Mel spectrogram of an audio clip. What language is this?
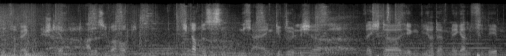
German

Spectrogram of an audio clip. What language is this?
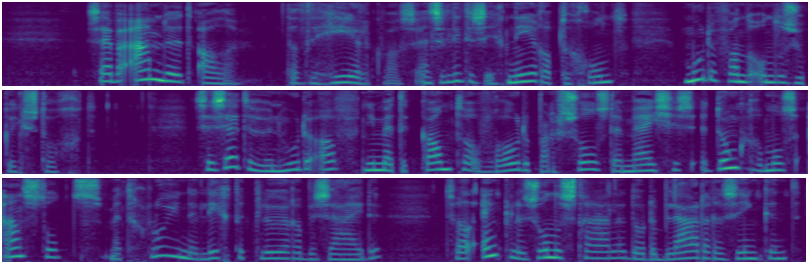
Dutch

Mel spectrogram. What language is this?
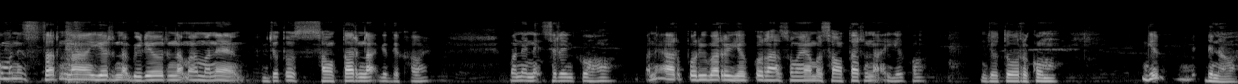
Santali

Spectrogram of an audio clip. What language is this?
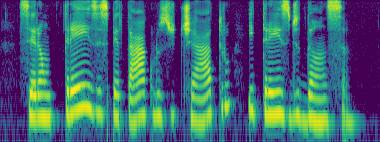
Portuguese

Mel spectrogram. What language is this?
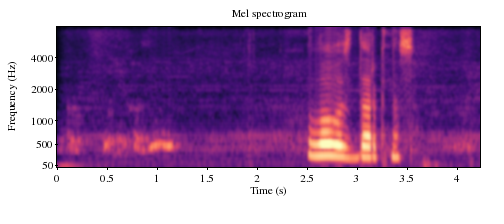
Russian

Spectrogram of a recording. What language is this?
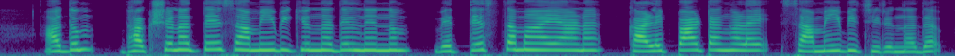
Malayalam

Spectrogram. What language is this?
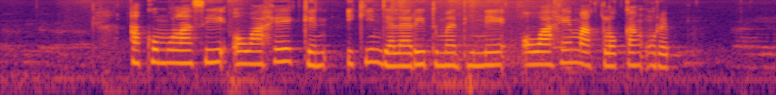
Javanese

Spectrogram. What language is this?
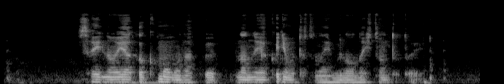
Japanese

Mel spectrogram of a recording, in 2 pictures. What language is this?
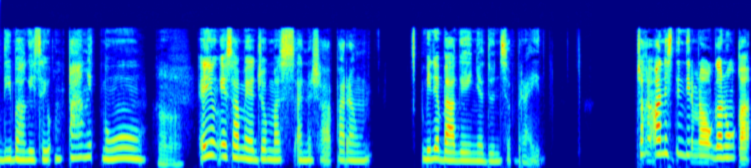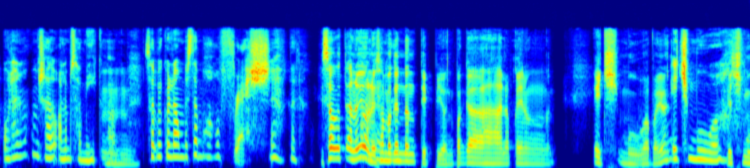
Filipino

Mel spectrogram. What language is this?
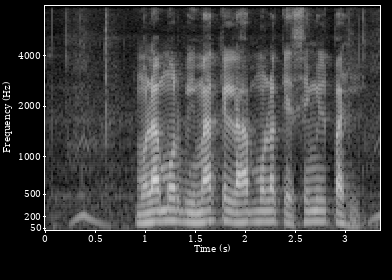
Chhattisgarhi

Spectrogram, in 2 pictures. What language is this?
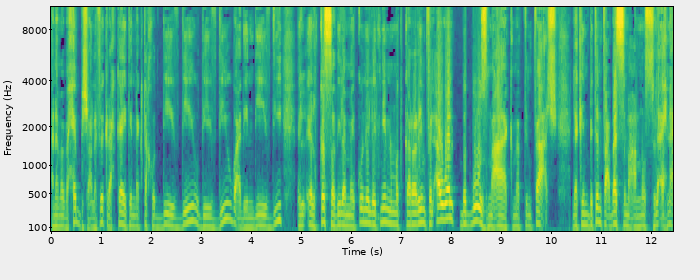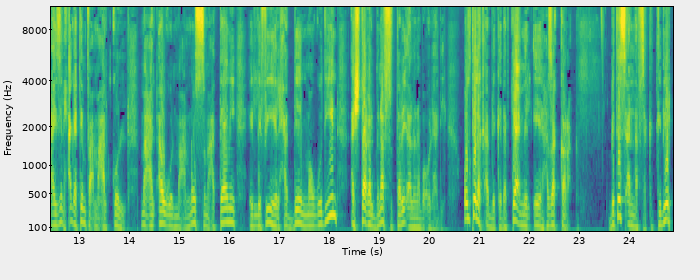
Arabic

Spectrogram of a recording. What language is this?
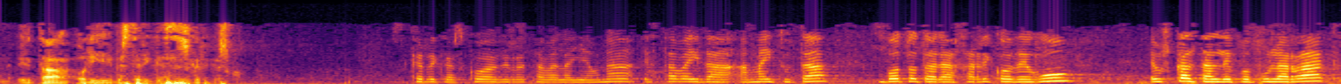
Basque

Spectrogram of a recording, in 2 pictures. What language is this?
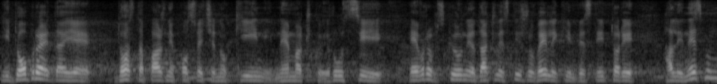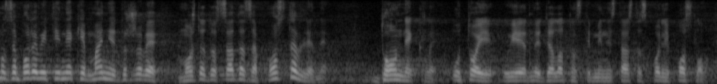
Serbian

